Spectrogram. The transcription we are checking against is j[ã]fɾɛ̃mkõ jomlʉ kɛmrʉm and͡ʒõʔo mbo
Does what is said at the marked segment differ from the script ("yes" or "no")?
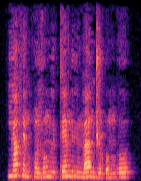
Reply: no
